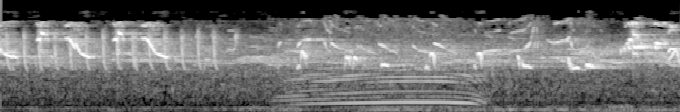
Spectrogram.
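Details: Cow on pasture giving one drawn-out, level moo lasting about a second and a half, set against constant busy chirping and whistling of songbirds.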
